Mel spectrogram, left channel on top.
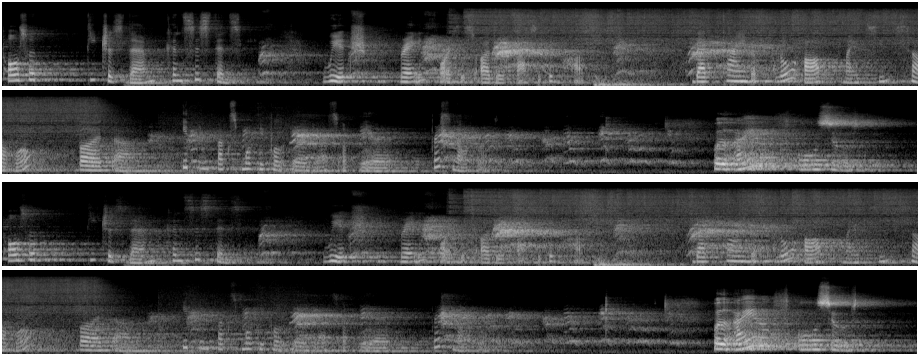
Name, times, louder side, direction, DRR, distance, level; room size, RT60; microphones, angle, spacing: voice 1, 0.9-2.5 2.8-5.8 6.1-9.5 9.9-10.6 11.1-13.1 13.5-14.1, left 3 dB, 35° left, 8 dB, 0.4 m, -26 dB
sound 1, 1.2-12.5, equal, 35° right, 2.0 m, -42 dB
sound 2, 2.6-2.7 3.5-3.6 4.2-4.4 4.9-5.5 6.1-6.3 6.8-7.8 8.5-8.6 9.3-9.5 9.9-10.1 10.6-11.7 12.0-12.4 12.7-13.1 13.5-16.1, left 1 dB, 5° left, 0.9 m, -29 dB
sound 3, 3.0-3.1 4.4-11.0 13.9-14.0, equal, 10° right, 1.2 m, -36 dB
voice 2, 15.8-17.7, right 2 dB, 55° right, 4 dB, 0.7 m, -20 dB
10.0 x 3.6 x 6.3 m, 2.5 s
head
